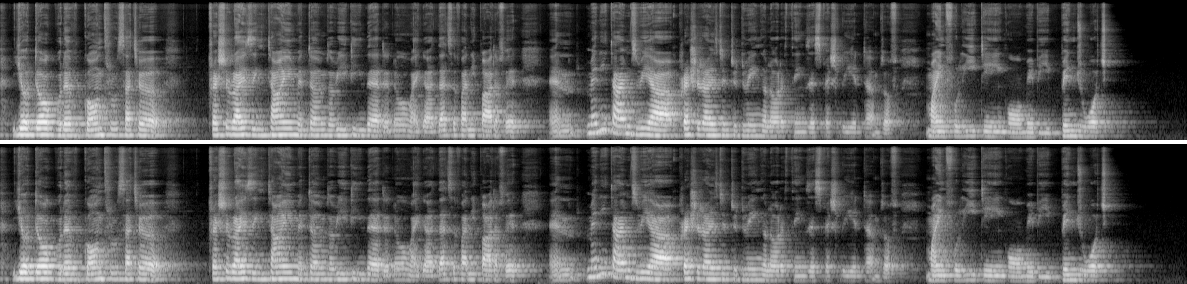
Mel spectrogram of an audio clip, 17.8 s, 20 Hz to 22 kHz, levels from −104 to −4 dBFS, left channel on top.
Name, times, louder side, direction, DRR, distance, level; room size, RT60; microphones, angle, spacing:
voice 1, 0.0-2.6 3.1-8.0 8.2-13.5 13.9-16.6, left 1 dB, 15° left, 0.4 m, -23 dB
6.6 x 5.5 x 4.8 m
head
